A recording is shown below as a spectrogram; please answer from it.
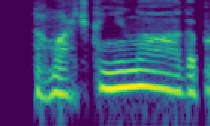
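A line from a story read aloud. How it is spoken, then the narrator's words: Whisper. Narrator (Russian): прошептала Белочка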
